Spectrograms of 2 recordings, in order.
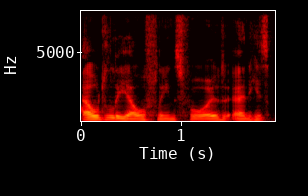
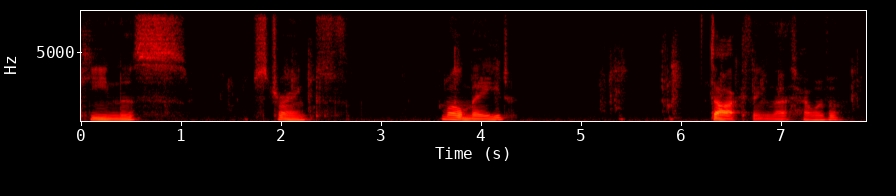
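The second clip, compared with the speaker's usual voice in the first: put-on soft, very elderly, ancient-sounding elf voice; 5 dB quieter than usual. Narrating a scene where an elderly elf inspects a blade, very elderly elf voice. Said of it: "a very, very elderly male elf comes forward".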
